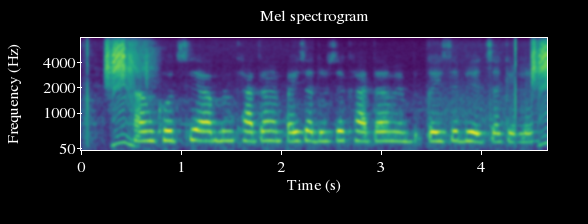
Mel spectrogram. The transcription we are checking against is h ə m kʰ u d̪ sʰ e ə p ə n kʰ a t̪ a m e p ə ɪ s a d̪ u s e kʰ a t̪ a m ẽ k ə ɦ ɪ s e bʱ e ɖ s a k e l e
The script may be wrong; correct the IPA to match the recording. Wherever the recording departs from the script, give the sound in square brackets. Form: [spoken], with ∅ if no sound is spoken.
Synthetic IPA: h ə m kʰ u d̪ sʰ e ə p ə n kʰ a t̪ a m e p ə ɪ s a d̪ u s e kʰ a t̪ a m [e] k ə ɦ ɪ s e bʱ e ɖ s [ə] k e l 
